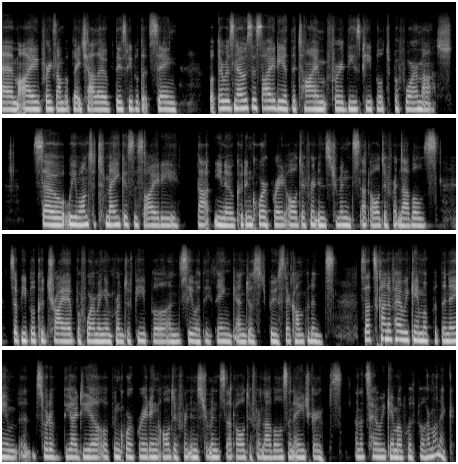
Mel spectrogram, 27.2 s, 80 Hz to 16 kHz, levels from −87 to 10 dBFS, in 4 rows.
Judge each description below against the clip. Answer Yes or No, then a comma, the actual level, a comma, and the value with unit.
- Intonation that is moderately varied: No, narrow, 1.2 semitones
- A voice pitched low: No, high, 195 Hz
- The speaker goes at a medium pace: No, fast, 215 wpm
